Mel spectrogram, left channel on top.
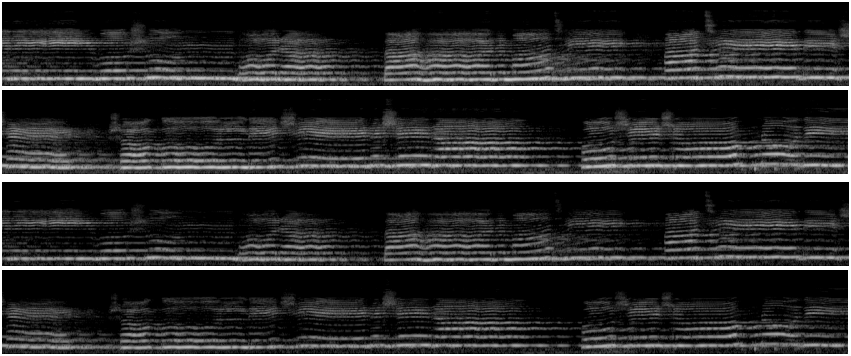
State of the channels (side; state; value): right; quieter; 5.9 dB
